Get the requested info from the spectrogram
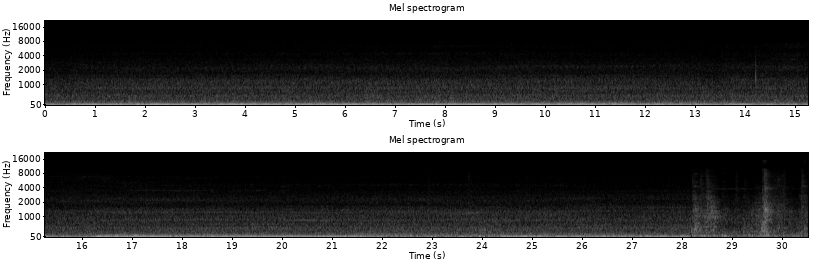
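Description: In-cab running noise of a diesel box truck driving slowly: a steady low engine rumble whose note shifts a little partway through. Near the end it gives way to a run of sharp knocks and clanks.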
